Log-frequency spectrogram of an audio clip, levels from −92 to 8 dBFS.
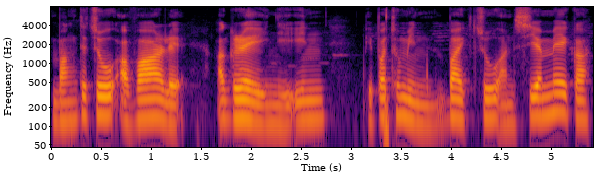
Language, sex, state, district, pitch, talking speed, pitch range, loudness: Mizo, male, Mizoram, Aizawl, 130 Hz, 200 wpm, 120-140 Hz, -20 LUFS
